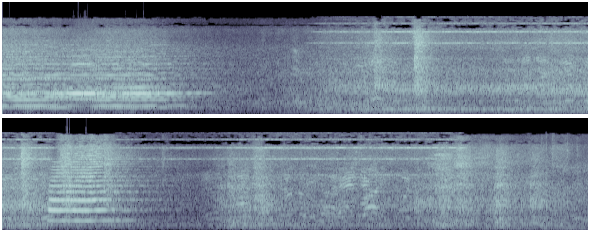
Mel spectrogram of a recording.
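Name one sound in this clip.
A train rumbles along the tracks nearby.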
